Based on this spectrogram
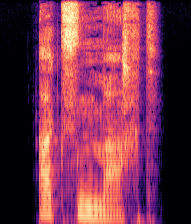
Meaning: Axis power (member country of the World War II Axis)
- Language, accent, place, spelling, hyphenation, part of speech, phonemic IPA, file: German, Germany, Berlin, Achsenmacht, Ach‧sen‧macht, noun, /ˈaksn̩ˌmaxt/, De-Achsenmacht.ogg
